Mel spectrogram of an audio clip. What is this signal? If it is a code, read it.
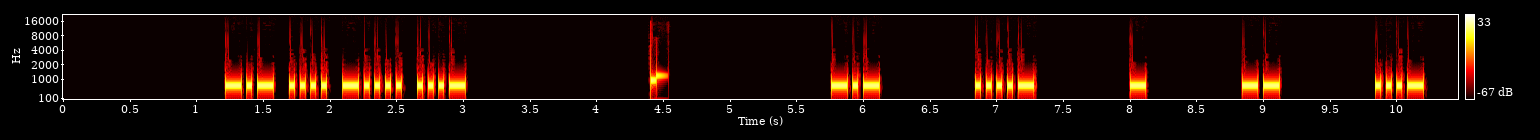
Morse code, heard as a keyed tone, about 31 wpm, spaced as for 14 wpm, 700 Hz. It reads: KH6V K4TMV
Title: USA Call Signs - 6x Character Spacing - 30wpm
